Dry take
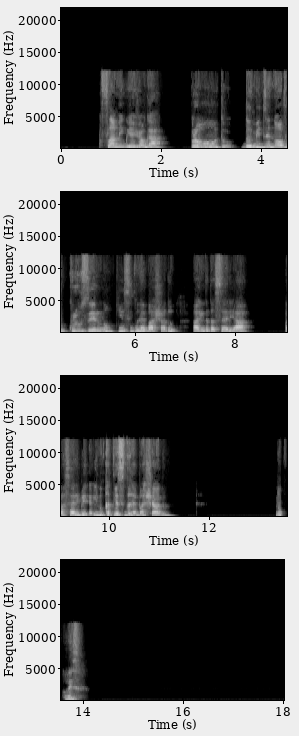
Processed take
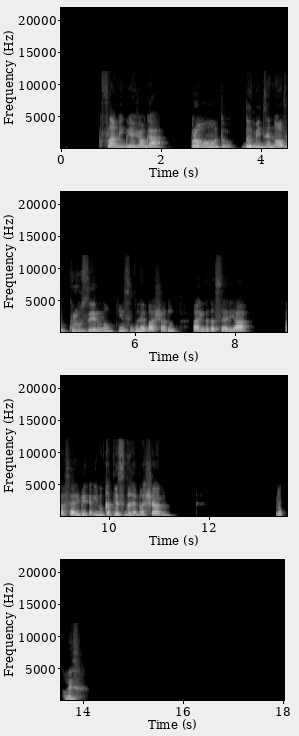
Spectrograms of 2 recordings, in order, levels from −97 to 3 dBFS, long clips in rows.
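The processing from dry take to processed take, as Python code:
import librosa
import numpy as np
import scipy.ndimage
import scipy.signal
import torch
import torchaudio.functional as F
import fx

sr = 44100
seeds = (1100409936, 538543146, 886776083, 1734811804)

y = scipy.signal.sosfilt(scipy.signal.butter(2, 2600.0, 'lowpass', fs=sr, output='sos'), x)
y = fx.low_shelf(y, sr, hz=180.0, db=-9.0)
y = y * librosa.db_to_amplitude(-2.5)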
